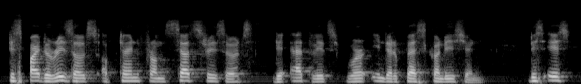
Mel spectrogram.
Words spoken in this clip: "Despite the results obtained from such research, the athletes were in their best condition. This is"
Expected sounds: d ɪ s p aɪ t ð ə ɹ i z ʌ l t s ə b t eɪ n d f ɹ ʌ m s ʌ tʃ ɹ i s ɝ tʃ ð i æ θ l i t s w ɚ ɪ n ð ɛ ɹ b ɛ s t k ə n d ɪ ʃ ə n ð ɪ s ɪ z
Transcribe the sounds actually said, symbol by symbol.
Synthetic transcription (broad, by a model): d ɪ s p aɪ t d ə ɹ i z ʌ l t s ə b t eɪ n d f ɹ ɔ m s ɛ s ɹ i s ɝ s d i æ t l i t s w ɚ ɪ n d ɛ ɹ b ɛ s t k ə n d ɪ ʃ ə n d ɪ s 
